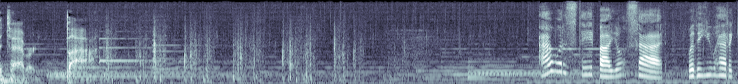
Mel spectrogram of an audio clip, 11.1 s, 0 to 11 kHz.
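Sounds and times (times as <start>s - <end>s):
speech: 0.0s - 1.7s, 8.1s - 11.0s
riding mount hooves trotting in a video game: 1.2s - 6.3s.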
